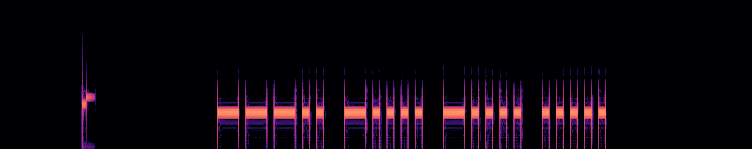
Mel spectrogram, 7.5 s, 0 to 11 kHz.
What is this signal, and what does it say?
Morse code, heard as a keyed tone, about 17 wpm, 700 Hz. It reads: 8665
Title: Common Cut Numbers - 4-Digit 17wpm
